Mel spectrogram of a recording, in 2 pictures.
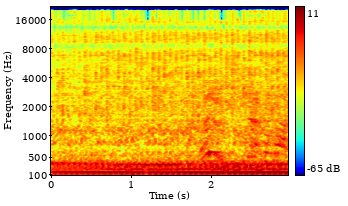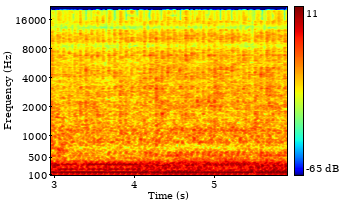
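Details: John Deere/Suzuki hybrid outboard, choke on, no muffler fitted yet: harsh raw single-cylinder bark at steady fast idle, loud throughout with exhaust open straight from the port; muffler to be fitted next, then much quieter.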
